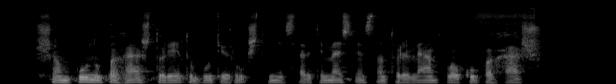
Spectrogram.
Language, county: Lithuanian, Vilnius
